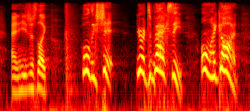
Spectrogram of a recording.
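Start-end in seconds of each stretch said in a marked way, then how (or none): 1.2-3.5 overjoyed star-struck delight, very high and loud. Voicing a character who meets the adventurers: overjoyed Swain voice. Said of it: "the happiest person on the planet".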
